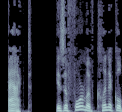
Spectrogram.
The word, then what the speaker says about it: ACT: Acceptance and commitment therapy, or ACT, typically pronounced as the word ACT, is a form of clinical behavior analysis CBA used in psychotherapy.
